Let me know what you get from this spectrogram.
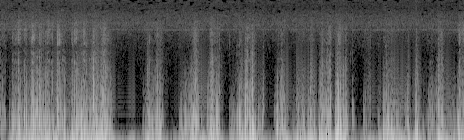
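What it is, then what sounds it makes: Silicone microphone ear scraped with a dental pick. Metal dental picks scratch inside both ear canals of silicone binaural microphone ears. The sound is a deep, muffled rumbling and scraping, almost entirely low in pitch, coming in dense bursts separated by brief quiet gaps.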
